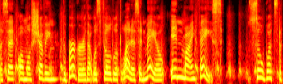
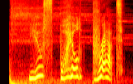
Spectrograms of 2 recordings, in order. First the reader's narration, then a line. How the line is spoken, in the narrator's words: I spat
